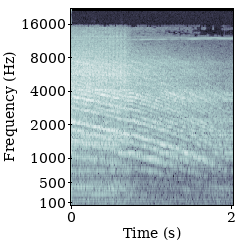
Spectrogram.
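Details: Denford Triac CNC converted to Mach 3 with a Panasonic 1.5 kW servo spindle motor: a high whine with a rough edge sweeps down as the spindle winds down; odd noise rises with speed and the upper bearing support runs very hot, bearings suspected.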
